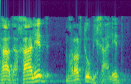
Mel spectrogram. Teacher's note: إذن تنوين الرفع وتنوين الجر أحذفه وأقف على الدال بالسكون · Term: الوقف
